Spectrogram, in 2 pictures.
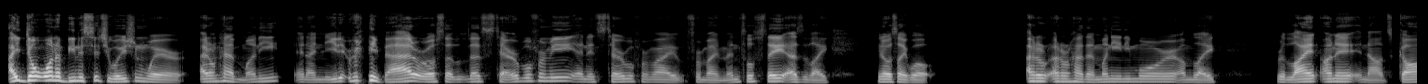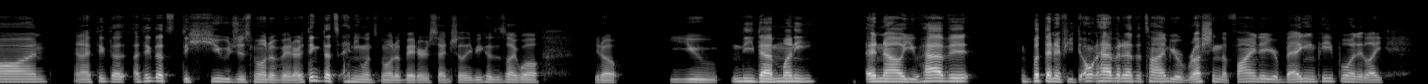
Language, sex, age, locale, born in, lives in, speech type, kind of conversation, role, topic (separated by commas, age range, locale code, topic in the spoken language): English, male, 20-24, en-US, United States, United States, conversation, unstructured, none, What money goal are you proud of achieving?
